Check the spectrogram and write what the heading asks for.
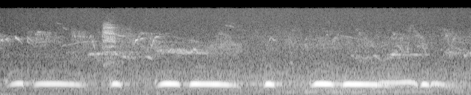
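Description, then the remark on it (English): A collared dove coos in a repeated three-note phrase, soft hollow notes with a steady rhythm, while other birds chirp faintly in the background. “the ones that look um, very sort of pinky, fawny coloured with a, um, a black band across, and those are collared doves. And they make a sound which has got three notes, so it's do do do do do do.”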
